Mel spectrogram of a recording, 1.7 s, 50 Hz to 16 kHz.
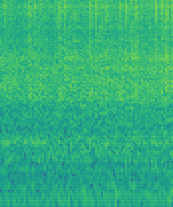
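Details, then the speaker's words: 2007 Ford F150 5.4L 3-valve with new ignition coils and shaking at low speed, steady idle with a light quick tick from one side. Owner hopes removing that valve cover and replacing the VCT solenoid will cure it. "I just was waiting to put the ignition coils on today, but there's a ticking on this side, so I'm hoping once we remove,"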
